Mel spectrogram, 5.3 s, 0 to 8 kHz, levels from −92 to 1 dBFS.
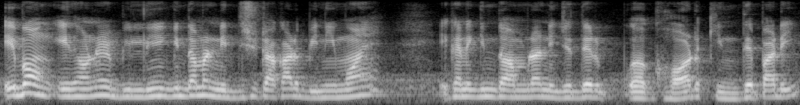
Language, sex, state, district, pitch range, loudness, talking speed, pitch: Bengali, male, West Bengal, Kolkata, 145-170 Hz, -16 LUFS, 155 wpm, 160 Hz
